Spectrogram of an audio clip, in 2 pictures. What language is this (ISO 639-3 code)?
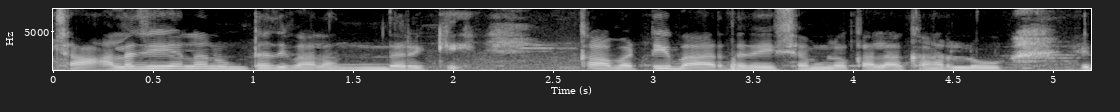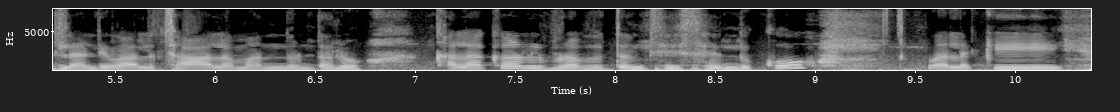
tel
